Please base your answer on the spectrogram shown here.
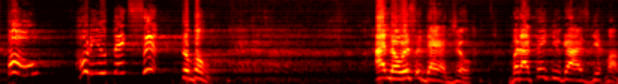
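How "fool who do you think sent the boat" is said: high, scornful put-down with attitude; God snapping back at the drowned man, pitched up high; sassy God. Acted. God answers the angry man with sassy scorn. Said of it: "God looks back with an attitude".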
